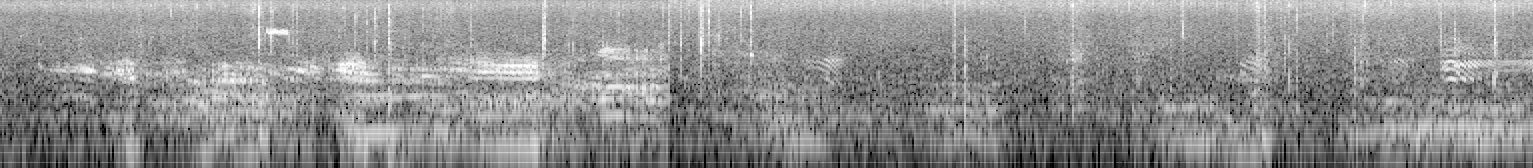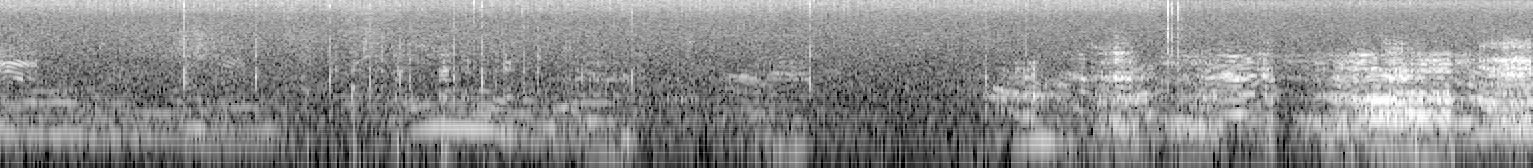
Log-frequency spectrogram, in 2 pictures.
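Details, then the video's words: Many deer roaring together during the rut in Kopački rit Nature Park, Croatia, a strict reserve with no hunting; overlapping moaning, bellowing calls of varied pitch rise and fall continuously, with several animals calling at once and louder bursts near the end. "Massive deer roar"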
